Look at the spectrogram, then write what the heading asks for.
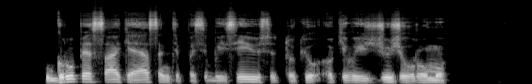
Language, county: Lithuanian, Vilnius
